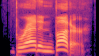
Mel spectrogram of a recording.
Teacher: We don't say and clearly. We just say a tiny N sound. This keeps the beat of the sentence. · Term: weak forms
